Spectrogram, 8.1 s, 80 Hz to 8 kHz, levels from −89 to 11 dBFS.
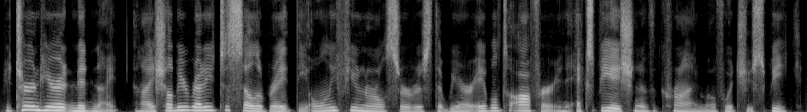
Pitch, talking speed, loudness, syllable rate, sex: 185 Hz, 225 wpm, -18 LUFS, 6.2 syllables/s, female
